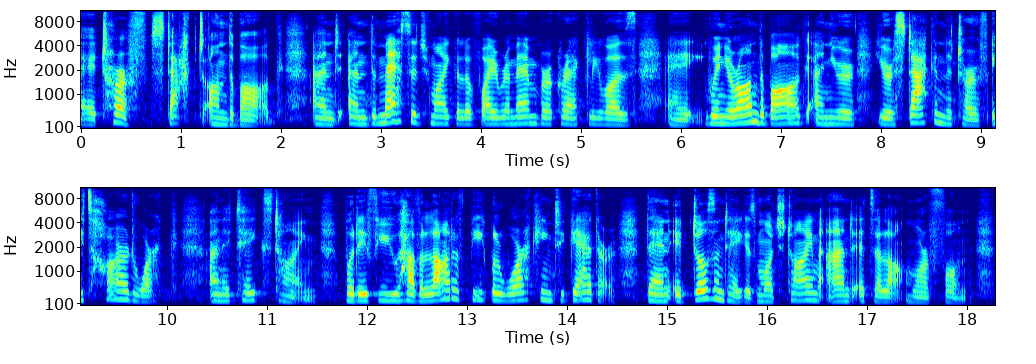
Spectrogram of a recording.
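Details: Adult woman speaking; Normal speech.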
